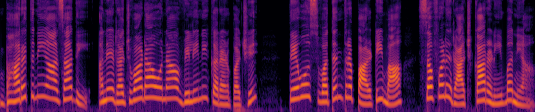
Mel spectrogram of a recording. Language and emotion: Gujarati, neutral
